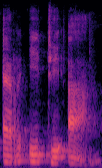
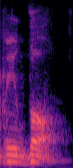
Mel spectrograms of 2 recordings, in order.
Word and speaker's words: ridho: Kalau di dalam Kamus Besar Bahasa Indonesia ditulis RIDA, rida. Tapi membacanya seharusnya ridho.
